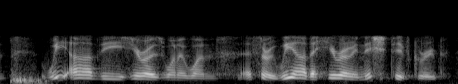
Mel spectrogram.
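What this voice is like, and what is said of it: British accent. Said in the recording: “this guy with a British accent”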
